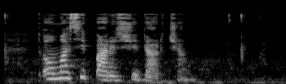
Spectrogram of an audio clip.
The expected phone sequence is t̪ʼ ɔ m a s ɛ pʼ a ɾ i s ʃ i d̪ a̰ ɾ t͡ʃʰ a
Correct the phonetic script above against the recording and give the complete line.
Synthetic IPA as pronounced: t̪ʼ ɔ m a s i pʼ a ɾ i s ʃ i d̪ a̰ ɾ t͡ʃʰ a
